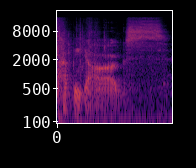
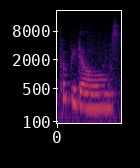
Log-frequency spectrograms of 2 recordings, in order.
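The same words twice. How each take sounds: First: Breathy whispered coo, slow; hushed delighted whisper. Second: Said in the usual way. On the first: Real, not acted. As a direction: breathe it out in awe. Cooing over a puppy print.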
